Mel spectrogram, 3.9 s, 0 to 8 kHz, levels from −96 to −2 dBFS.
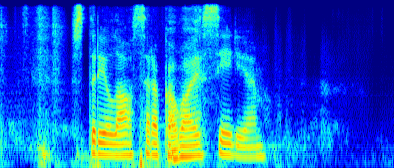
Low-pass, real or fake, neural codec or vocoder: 7.2 kHz; fake; codec, 16 kHz, 0.5 kbps, X-Codec, HuBERT features, trained on LibriSpeech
